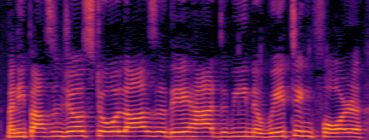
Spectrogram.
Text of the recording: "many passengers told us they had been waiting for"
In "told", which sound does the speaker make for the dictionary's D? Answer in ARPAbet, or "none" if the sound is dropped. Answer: none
